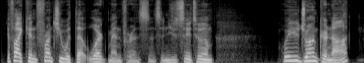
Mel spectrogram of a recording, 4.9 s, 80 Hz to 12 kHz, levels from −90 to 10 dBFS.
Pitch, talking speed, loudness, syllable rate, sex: 150 Hz, 235 wpm, -19 LUFS, 6.7 syllables/s, male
